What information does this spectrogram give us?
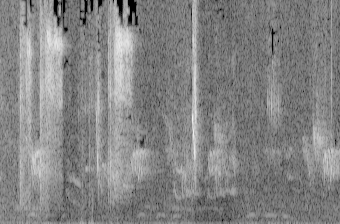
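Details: A male and female northern red bishop give high, buzzy chips and sizzling chirps in short irregular bursts, with one sharp click midway.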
